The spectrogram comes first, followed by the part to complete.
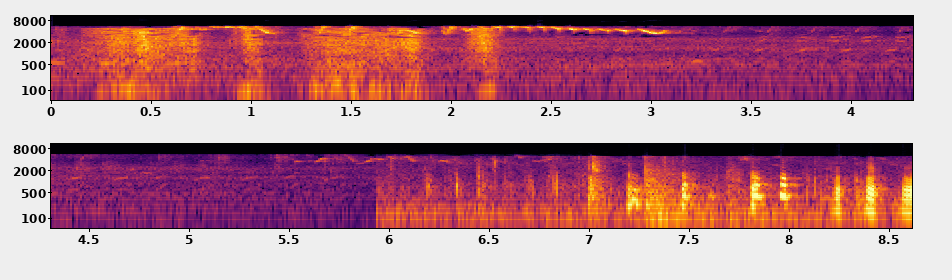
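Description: Birds chirping: rapid high chirps, some falling in pitch, for the first few seconds, then a brief lull before the chirping picks up again near the end.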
